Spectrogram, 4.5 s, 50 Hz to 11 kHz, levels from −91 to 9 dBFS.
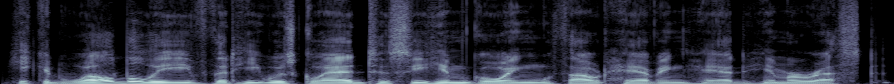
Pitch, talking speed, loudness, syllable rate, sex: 120 Hz, 230 wpm, -18 LUFS, 5.4 syllables/s, male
